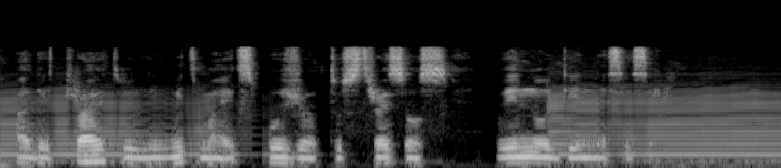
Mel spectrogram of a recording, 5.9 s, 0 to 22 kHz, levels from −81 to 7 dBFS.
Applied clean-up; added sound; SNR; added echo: neural mask model RNNoise.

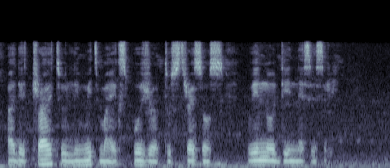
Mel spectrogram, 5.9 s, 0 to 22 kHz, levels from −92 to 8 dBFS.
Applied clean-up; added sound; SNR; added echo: none; none; none; none.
